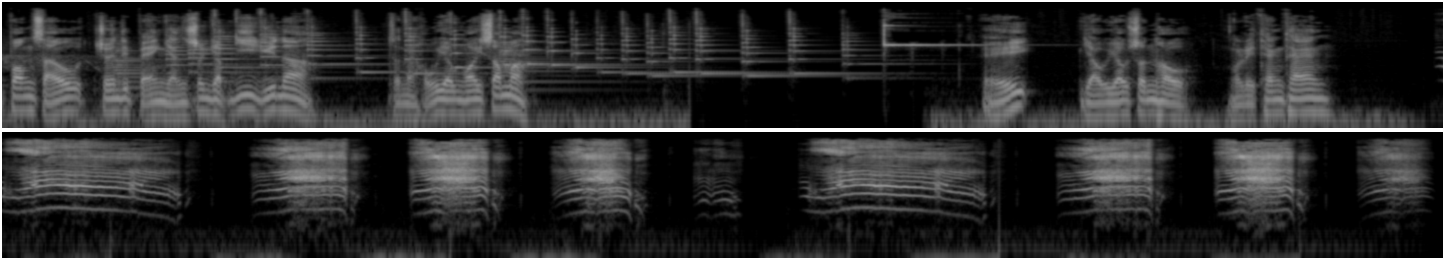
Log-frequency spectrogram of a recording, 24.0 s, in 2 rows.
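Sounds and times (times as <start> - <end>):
baby crying: 12.0 - 24.0.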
